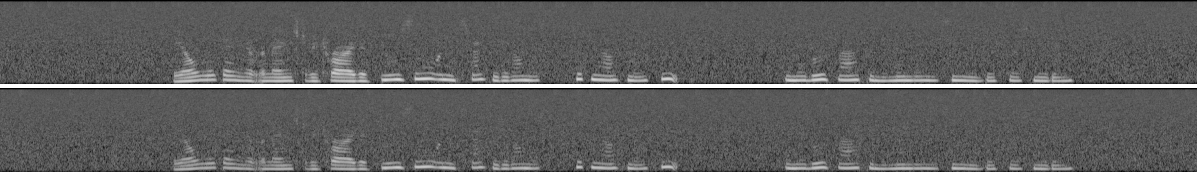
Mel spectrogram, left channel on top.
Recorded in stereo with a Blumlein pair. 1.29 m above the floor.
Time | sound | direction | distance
1.7 | a woman speaking | 15° left | ?
3.8 | a woman speaking | 10° left | ?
